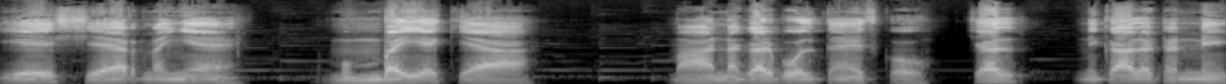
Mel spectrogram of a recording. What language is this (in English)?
Hindi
